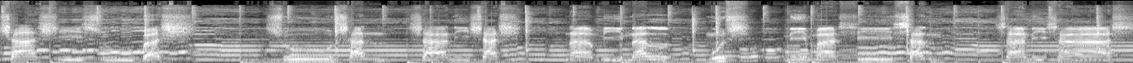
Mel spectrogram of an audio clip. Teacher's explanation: keluarnya huruf dari pertengahan lidah dimantapkan dengan langit-langit atas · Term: shin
